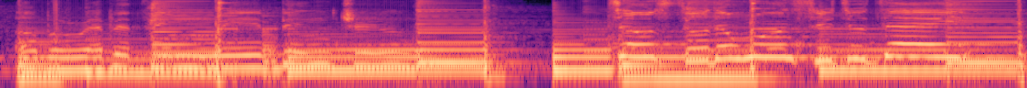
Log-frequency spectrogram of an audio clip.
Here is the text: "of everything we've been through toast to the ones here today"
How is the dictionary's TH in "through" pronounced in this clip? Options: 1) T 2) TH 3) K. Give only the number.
1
